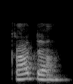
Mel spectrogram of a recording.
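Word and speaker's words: cada: Ее када када. Угу. Тільки д такий трошечки стомлений. Када.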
